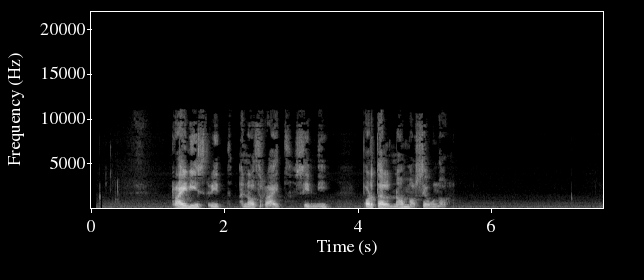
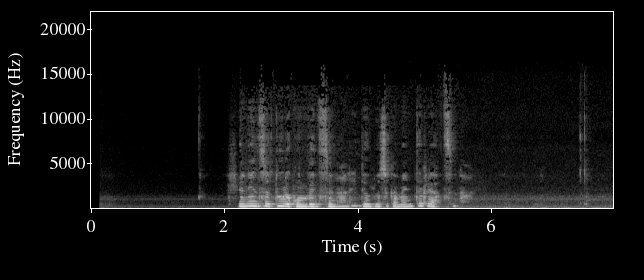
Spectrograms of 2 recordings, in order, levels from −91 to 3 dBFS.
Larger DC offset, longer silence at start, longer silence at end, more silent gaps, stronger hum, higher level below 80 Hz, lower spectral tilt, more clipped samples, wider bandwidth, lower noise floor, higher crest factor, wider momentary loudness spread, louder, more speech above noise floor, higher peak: neither; second, 1.2 s vs 2.2 s; first, 2.35 s vs 0.25 s; neither; neither; second, -68 dBFS vs -54 dBFS; about the same, -5.5 dB/octave vs -5.5 dB/octave; neither; second, 11.5 kHz vs 13 kHz; about the same, -61 dBFS vs -63 dBFS; about the same, 24 dB vs 20 dB; first, 19 LU vs 13 LU; about the same, -23 LUFS vs -21 LUFS; about the same, 39 dB vs 42 dB; first, 0 dBFS vs -4 dBFS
